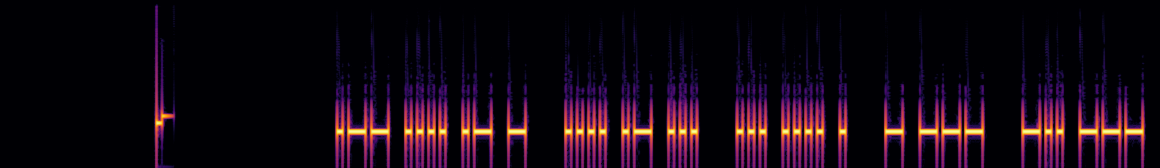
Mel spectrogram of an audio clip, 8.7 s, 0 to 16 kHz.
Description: Morse code, heard as a keyed tone, about 28 wpm, 700 Hz. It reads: WHAT HAS SHE TO DO
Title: Sentences from Top 100 Words 28wpm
